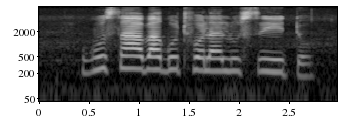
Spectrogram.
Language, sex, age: Swati, female, 22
